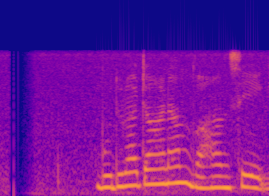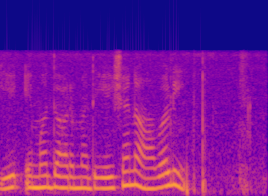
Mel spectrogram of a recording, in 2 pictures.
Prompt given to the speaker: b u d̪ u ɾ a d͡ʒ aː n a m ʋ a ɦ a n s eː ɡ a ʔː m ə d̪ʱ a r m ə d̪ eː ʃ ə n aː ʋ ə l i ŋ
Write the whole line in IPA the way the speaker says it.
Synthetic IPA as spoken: b u d̪ u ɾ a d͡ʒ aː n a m ʋ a ɦ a n s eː ɡ e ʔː m ə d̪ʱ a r m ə d̪ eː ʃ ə n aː ʋ ə l i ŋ

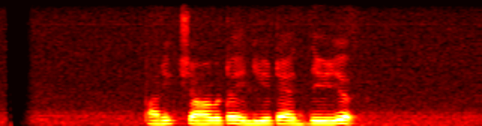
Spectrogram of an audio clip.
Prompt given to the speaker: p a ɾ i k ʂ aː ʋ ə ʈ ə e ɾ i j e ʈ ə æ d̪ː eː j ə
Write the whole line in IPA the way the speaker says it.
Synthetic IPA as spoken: p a ɾ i k ʂ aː ʋ ə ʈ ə e l i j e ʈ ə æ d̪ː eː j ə

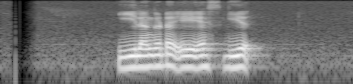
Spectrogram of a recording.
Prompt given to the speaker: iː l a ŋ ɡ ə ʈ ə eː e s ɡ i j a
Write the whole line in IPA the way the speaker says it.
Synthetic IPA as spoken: iː l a ŋ ɡ ə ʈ ə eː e s ɡ i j ə

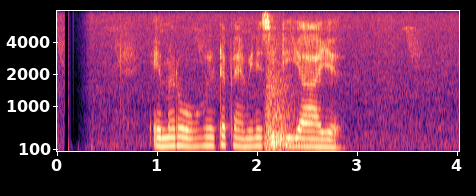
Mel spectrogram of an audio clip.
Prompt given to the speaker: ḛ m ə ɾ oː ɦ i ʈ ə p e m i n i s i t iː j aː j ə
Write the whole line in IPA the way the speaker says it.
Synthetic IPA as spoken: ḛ m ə ɾ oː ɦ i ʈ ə p æ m i n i s i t i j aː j ə

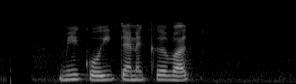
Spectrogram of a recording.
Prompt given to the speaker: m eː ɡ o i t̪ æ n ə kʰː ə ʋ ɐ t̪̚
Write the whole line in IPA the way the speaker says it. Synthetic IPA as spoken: m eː k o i t̪ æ n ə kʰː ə ʋ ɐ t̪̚

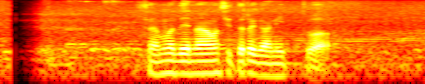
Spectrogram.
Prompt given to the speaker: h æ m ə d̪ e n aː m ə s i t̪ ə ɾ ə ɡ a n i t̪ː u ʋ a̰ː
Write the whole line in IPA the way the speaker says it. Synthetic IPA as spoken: s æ m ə d̪ e n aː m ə s i t̪ ə ɾ ə ɡ a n i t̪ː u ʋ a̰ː

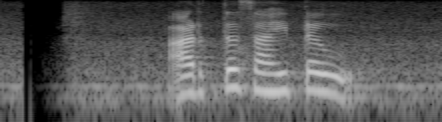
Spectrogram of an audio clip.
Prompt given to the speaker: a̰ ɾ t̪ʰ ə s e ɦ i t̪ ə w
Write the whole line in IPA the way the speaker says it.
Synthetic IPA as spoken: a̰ ɾ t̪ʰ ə s a ɦ i t̪ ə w

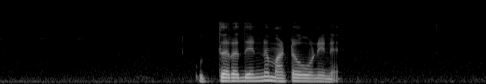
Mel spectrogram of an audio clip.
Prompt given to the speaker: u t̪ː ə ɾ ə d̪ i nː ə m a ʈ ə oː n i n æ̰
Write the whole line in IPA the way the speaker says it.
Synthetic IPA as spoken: u t̪ː ə ɾ ə d̪ e nː ə m a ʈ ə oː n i n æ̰

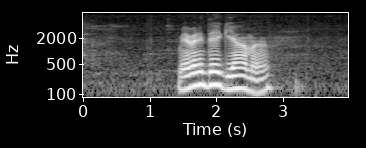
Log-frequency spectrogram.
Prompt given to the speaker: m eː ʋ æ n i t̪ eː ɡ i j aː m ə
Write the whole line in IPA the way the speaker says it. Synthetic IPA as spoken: m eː ʋ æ n i d̪ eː ɡ i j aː m ə

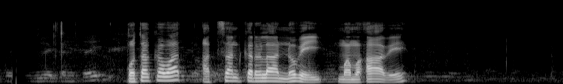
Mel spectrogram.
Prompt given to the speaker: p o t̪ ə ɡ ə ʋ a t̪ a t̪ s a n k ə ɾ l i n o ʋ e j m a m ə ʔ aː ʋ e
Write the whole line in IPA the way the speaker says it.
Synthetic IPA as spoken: p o t̪ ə k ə ʋ a t̪ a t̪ s a n k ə ɾ l a n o ʋ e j m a m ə ʔ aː ʋ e

